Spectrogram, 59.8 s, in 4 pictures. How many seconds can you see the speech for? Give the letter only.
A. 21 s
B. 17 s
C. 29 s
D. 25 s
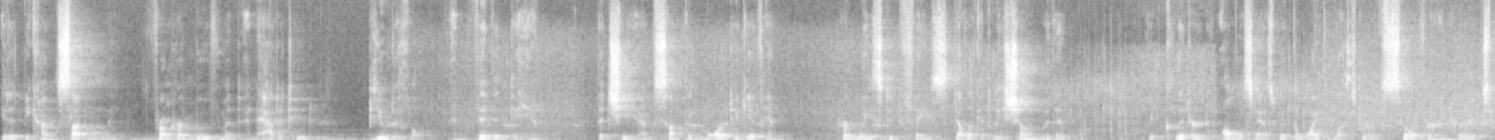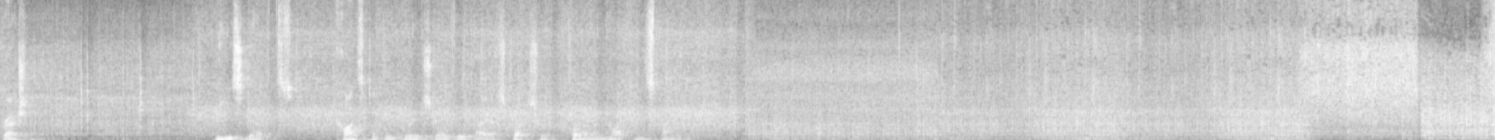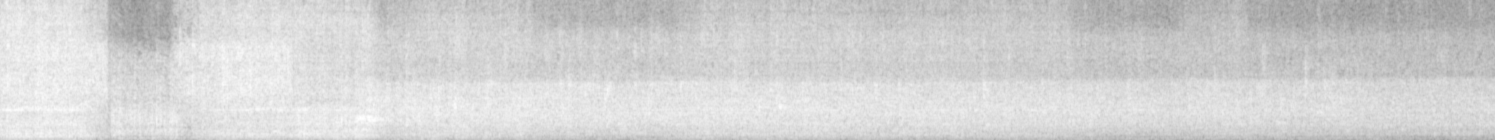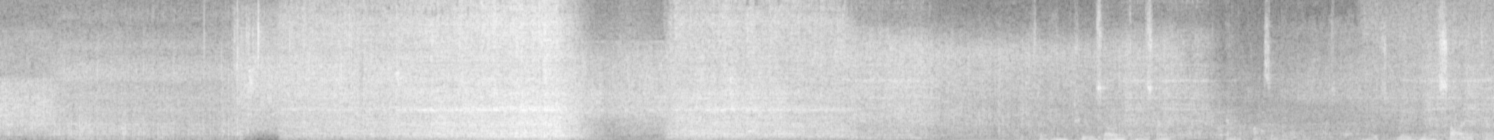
D.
